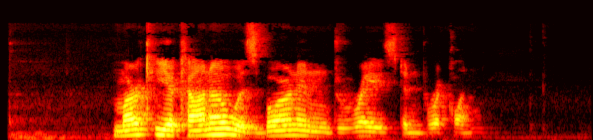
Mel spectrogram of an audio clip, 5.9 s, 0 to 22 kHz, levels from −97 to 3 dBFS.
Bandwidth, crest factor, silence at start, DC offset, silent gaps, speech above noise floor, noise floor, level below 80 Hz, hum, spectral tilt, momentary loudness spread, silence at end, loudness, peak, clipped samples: 11.5 kHz; 18 dB; 1.15 s; under 0.1%; none; 54 dB; -70 dBFS; -54 dBFS; none; -7 dB/octave; 19 LU; 1.25 s; -16 LUFS; 0 dBFS; under 0.1%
